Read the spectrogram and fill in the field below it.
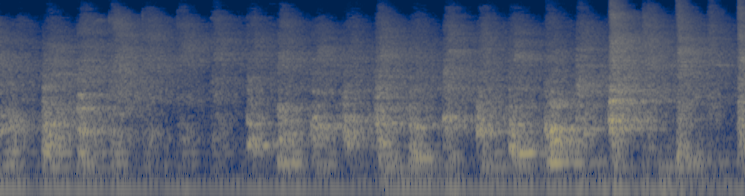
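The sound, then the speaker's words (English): Heavy footsteps stomp up the upper flight of a stairway, recorded from below, each foot deliberately slammed down in a steady rhythm, each step landing as a loud, booming thud with a brief scuffing ring and the stairway's natural reverb, continuing for over a dozen steps with no voices. “And just for fun, he asked me to go and walk up and down the stairs, like on the upper flight, and he recorded it from below where I was walking, and it sounded very bizarre, but here's the recording of me walking in the stairway.”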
